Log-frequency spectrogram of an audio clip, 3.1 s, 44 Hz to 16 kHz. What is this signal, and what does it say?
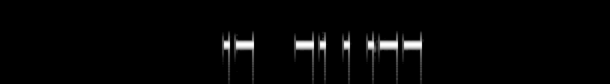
Morse code, heard as a keyed tone, about 40 wpm, 700 Hz. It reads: A NEW
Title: Sets of 2 Words 40wpm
